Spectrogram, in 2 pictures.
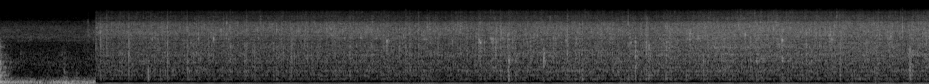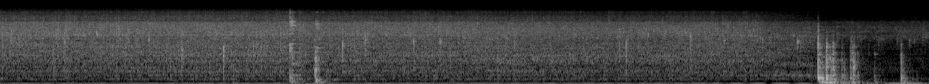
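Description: Chicken sizzles and crackles in hot oil in a pan.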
